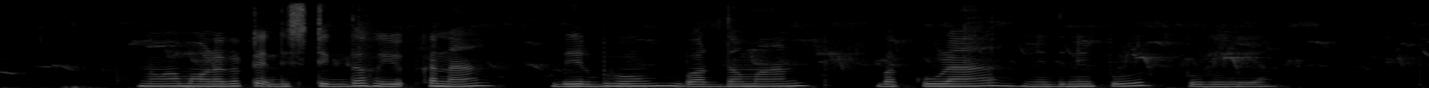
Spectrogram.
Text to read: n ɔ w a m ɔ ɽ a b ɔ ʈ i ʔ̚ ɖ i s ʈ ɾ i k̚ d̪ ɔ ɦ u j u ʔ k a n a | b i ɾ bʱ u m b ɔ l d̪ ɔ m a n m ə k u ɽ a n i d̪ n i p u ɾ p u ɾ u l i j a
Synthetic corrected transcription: n ɔ w a m ɔ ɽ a ɡ ɔ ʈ ɛ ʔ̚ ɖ i s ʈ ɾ i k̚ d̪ ɔ ɦ u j u ʔ k a n a | b i ɾ bʱ u m b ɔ ɾ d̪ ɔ m a n b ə k u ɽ a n i d̪ n i p u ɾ p u ɾ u l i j a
